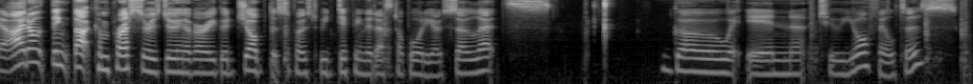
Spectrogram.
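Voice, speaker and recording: With a British accent, a woman speaks at a fairly slow pace, and audible room echo surrounds her voice. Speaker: indie musician and producer, channel host. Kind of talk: tutorial. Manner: casual thinking aloud.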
